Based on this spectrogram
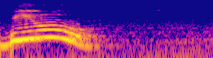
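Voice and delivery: Beautiful slowly, long view then a pause; split into syllables. Shown as a demonstration. Teacher telling students to try saying it, split into syllables. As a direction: stretch beautiful out part by part. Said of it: "उच्चारण करके आपको भी देखना होगा".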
